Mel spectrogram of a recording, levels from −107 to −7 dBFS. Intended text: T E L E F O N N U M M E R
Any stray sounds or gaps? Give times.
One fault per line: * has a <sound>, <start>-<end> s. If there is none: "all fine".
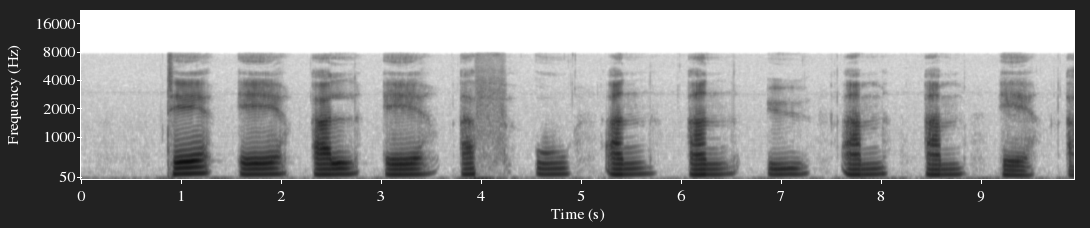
all fine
